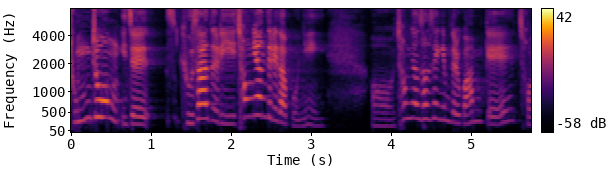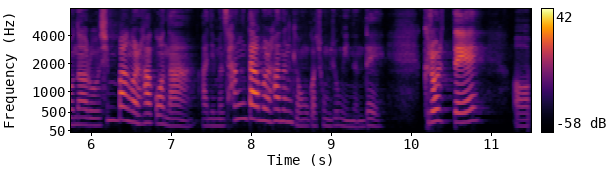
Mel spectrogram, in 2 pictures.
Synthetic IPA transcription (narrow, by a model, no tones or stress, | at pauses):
t͡ɕoŋd͡ʑoŋid͡ʑe̞ | kjosʰadɯɾit͡ɕʰʌŋɲʌndɯɾidaboɲi | ʌt͡ɕʰʌŋɲʌnsʰʌnsʰe̞ŋimdɯɭɡwahamk͈e̞t͡ɕʌnwaɾoɕʰimbaŋɯɭɦaɡʌnaːɲimjʌnsʰaŋdamɯɭɦanɯnkjʌŋuɡat͡ɕoŋd͡ʑoŋinːɯnde̞ | kɯɾʌɭt͈e̞ | ʌ̰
